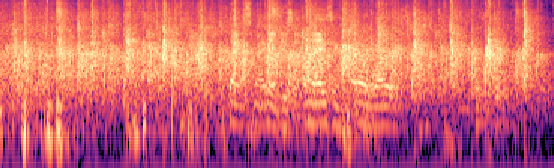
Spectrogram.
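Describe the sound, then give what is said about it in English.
A church audience applauds to welcome a speaker to the stage at a Sunday service, with dense, steady clapping through the whole stretch and some voices mixed into it. “So, church, can we put our hands together and welcome Rob Pike as he comes to speak?”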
